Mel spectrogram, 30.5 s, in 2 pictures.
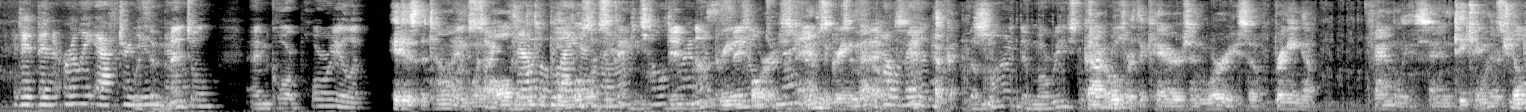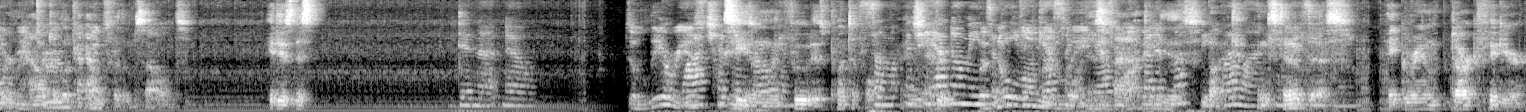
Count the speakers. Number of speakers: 3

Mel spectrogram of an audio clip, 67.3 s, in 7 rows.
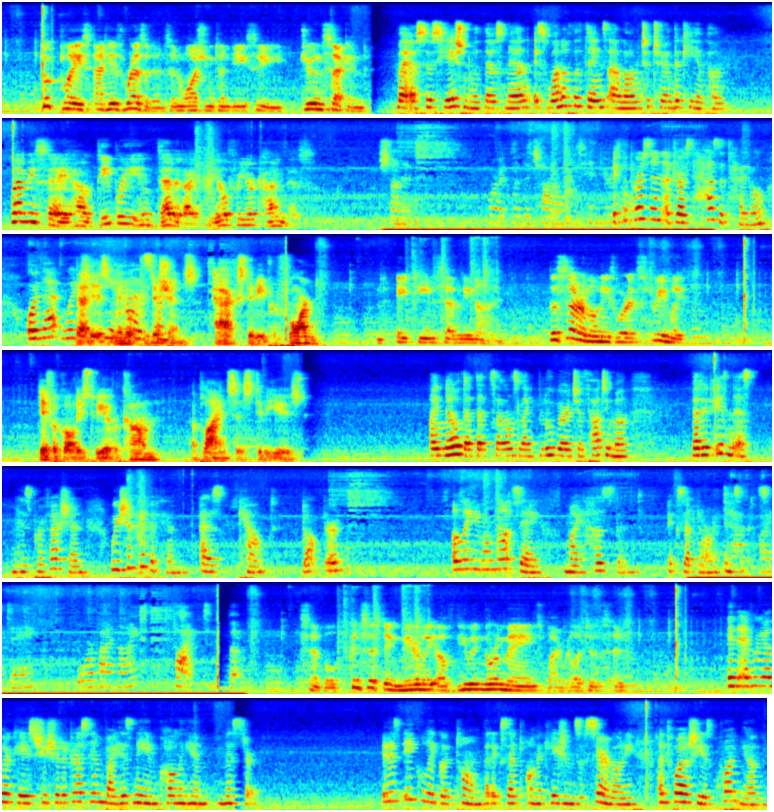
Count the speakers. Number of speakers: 6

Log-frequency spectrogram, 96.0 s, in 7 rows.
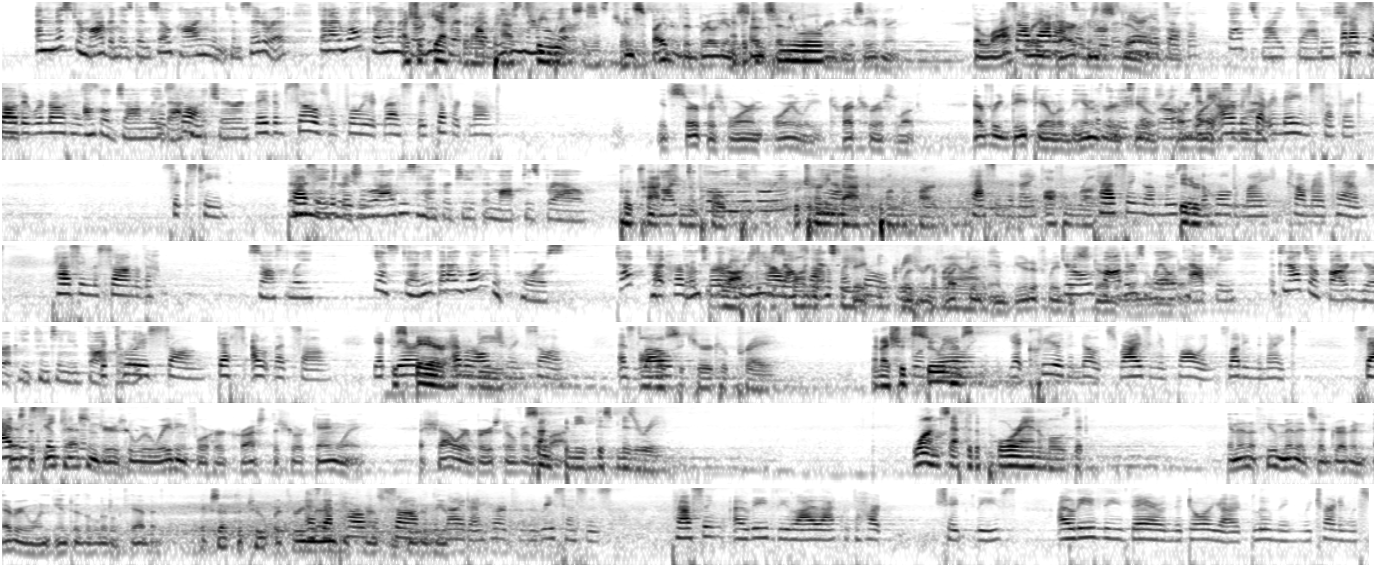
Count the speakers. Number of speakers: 4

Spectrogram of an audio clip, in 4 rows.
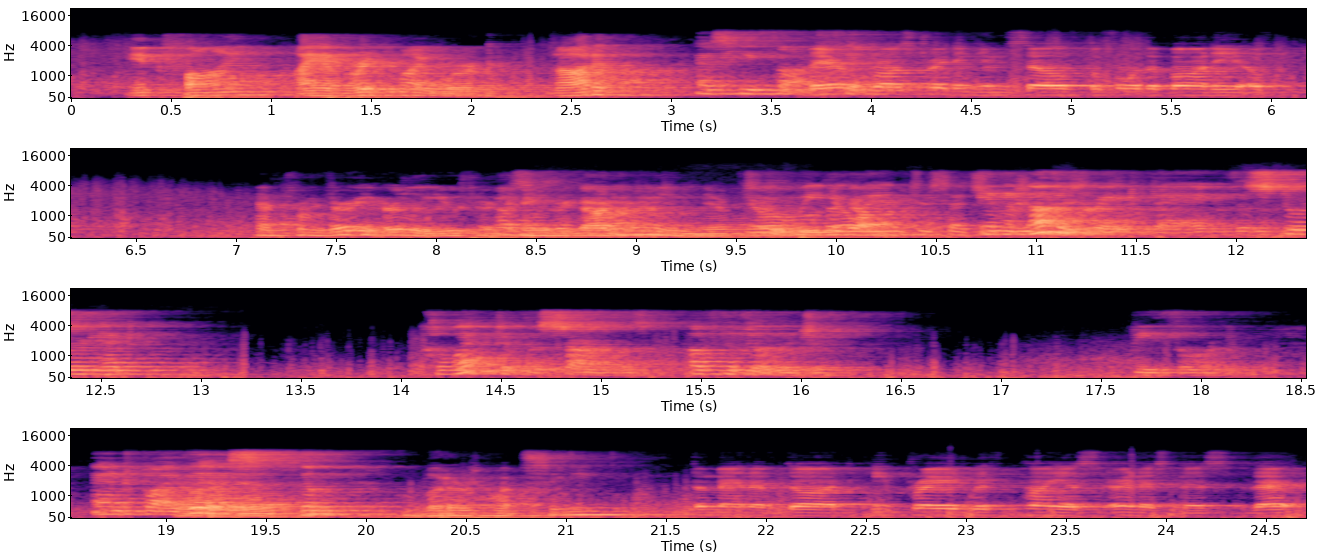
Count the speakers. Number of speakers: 6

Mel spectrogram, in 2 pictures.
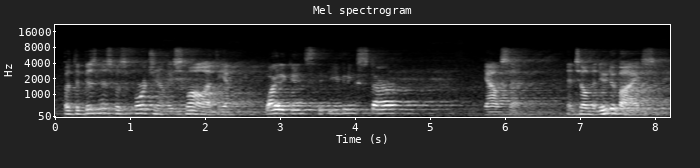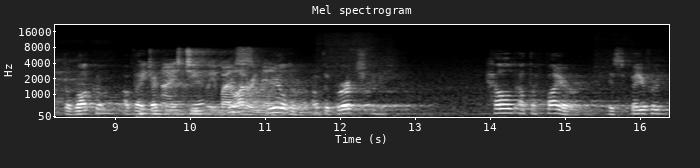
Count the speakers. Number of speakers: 2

